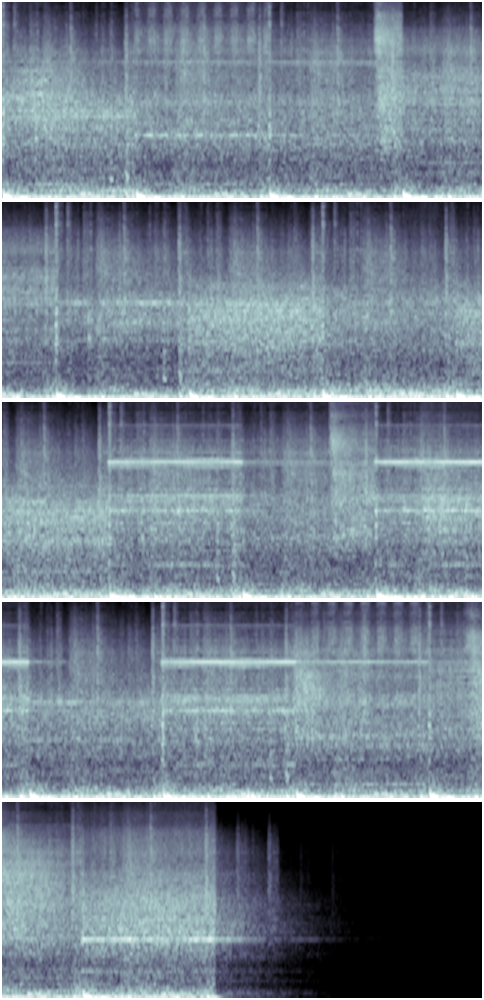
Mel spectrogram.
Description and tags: A mechanical rhythm layered with hits of machine noise from Kronos a chemical factory producing pigments.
